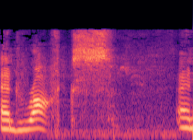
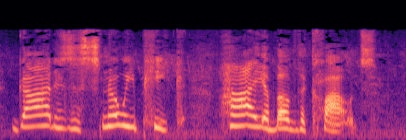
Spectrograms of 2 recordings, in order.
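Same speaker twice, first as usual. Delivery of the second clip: ordinary delivery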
